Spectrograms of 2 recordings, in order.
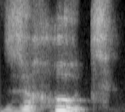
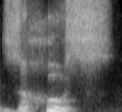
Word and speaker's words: zechut: The word is zechut. And in the old country, they would pronounce it zechus.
